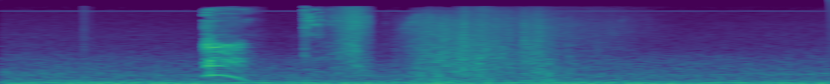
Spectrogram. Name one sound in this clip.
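A parachute snaps open with a whoosh.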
